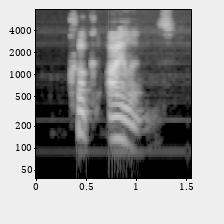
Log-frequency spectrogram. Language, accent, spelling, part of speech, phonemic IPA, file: English, US, Cook Islands, proper noun, /ˈkʊk ˈaɪ̯.ləndz/, En-us-Cook Islands.ogg
- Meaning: An archipelago and self-governing country in Oceania, in free association with New Zealand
